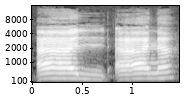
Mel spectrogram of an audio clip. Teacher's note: دوسرے حمزہ میں تسہیل لائیں گے، اس کو ہم نرمی سے ادا کریں گے، پہلے حمزہ کو تحقیق سے ہی پڑھیں گے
